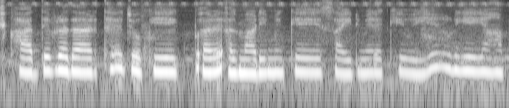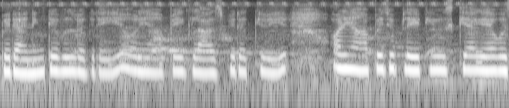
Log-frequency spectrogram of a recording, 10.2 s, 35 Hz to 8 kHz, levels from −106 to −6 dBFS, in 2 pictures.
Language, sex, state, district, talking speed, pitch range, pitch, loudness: Hindi, female, West Bengal, Jhargram, 240 wpm, 210-235 Hz, 220 Hz, -15 LUFS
